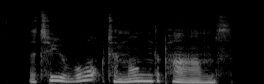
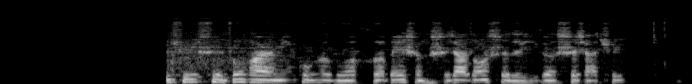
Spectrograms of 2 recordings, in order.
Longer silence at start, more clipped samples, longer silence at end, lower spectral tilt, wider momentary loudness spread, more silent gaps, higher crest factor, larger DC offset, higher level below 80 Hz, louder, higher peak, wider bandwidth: second, 0.3 s vs 1.65 s; neither; second, 0.35 s vs 0.7 s; about the same, -6.5 dB/octave vs -7 dB/octave; about the same, 11 LU vs 9 LU; neither; second, 16 dB vs 22 dB; neither; second, -68 dBFS vs -46 dBFS; second, -35 LUFS vs -23 LUFS; second, -20 dBFS vs -2 dBFS; first, 14.5 kHz vs 7.8 kHz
